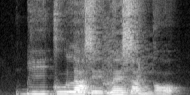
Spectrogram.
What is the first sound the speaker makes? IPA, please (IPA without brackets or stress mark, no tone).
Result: ɓ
